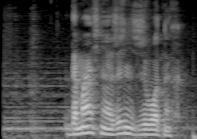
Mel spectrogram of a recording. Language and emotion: Russian, neutral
